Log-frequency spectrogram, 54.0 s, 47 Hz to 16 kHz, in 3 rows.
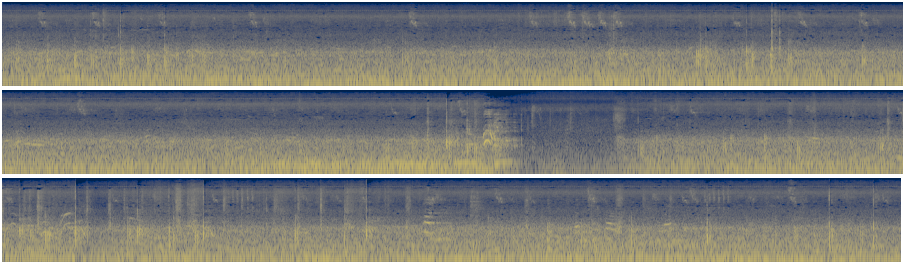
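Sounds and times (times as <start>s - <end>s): low outdoor rumble: 0.0s - 54.0s.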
